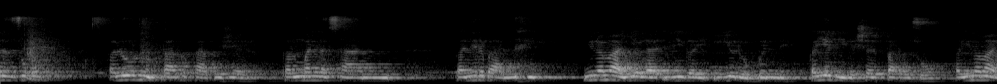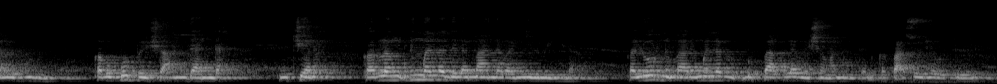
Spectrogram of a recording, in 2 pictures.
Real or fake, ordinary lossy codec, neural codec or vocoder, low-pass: real; AAC, 48 kbps; none; 9.9 kHz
